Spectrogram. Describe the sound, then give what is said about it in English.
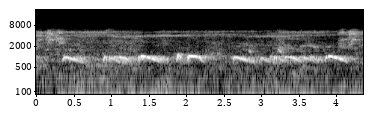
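A chorus of birds at sunrise near the Rio das Mortes in Mato Grosso, Brazil, calls steadily, with short, whistled notes repeating every half second or so over a higher, continuous wash of chirping and buzzing. There is no talking. “At sunrise, the River of the Dead comes alive with the sound of birds.”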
